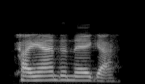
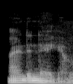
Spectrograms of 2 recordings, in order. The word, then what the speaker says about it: Tyendinaga: Tyendinaga. – Tyendinaga, right on.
